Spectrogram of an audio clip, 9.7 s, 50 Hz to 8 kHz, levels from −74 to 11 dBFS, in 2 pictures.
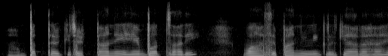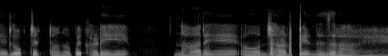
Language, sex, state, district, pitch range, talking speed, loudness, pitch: Hindi, female, Jharkhand, Jamtara, 225-250 Hz, 175 wpm, -31 LUFS, 235 Hz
